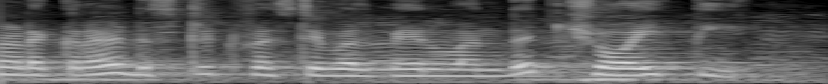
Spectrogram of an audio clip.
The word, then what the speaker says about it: Chaithi: ஸோ இங்கே ராயகடாவில் நடக்கிற district festival பேர் வந்து சோய்த்தி. ஆனால் CHAITIன்னு தான் போட்டிருப்பாங்க. ஆனால் இவங்க ப்ரொனவுன்ஸ் பண்ணுறது வந்து சோய்த்தின்னு ப்ரொனவுன்ஸ் பண்ணுறாங்க.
